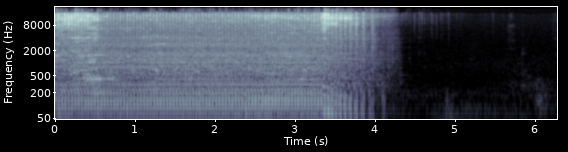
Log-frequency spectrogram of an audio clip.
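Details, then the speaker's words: 2011 Troy-Bilt 21-inch self-propelled mower, 725EX single-cylinder engine, after carburetor cleaning, new bowl gasket and cleaned tank: slightly uneven idle with an occasional stumble, then shut off; mild miss, owner suspects carbon on the valves. "it's started relatively easy and it sounds good there's a little bit of uh rough idle but it's nothing that I'm going to be worried about little bit of a Miss could be some Carbon on the valves"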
